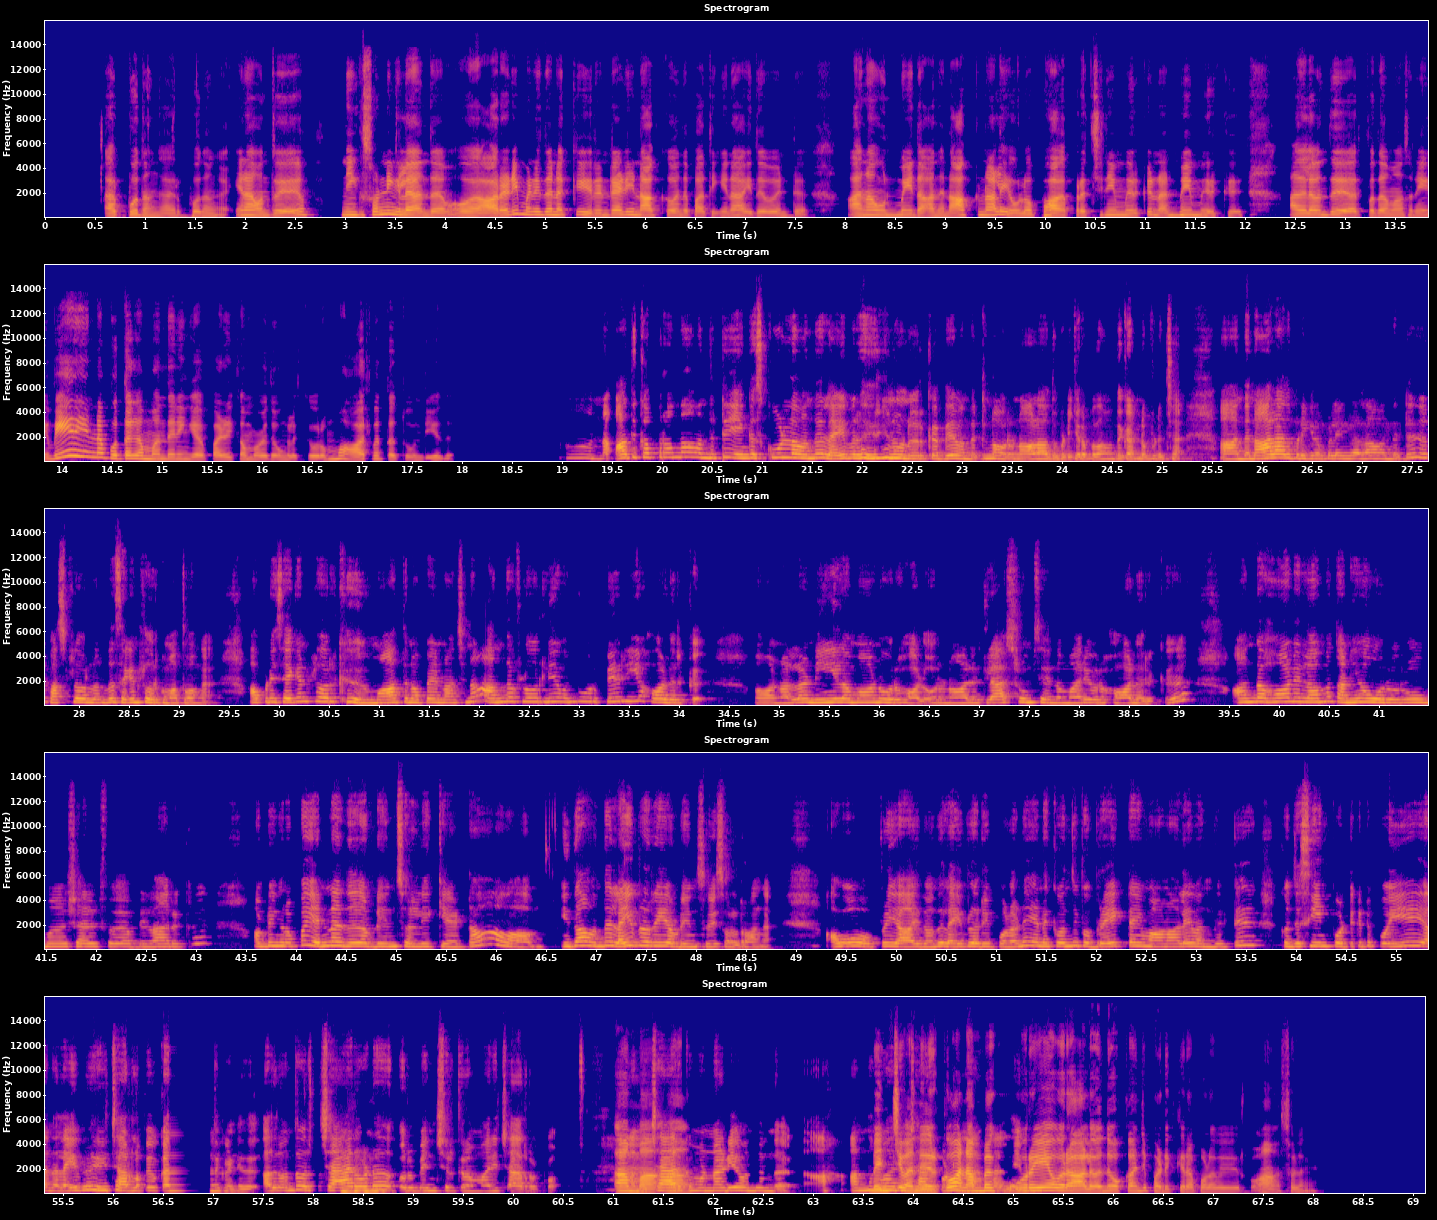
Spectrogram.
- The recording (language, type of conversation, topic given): Tamil, podcast, நீங்கள் முதல் முறையாக நூலகத்திற்குச் சென்றபோது அந்த அனுபவம் எப்படி இருந்தது?
- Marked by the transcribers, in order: laughing while speaking: "நன்மையும் இருக்கு"; laughing while speaking: "லைப்ரரின்னு ஒண்ணு இருக்கறதே வந்துட்டு"; in English: "பர்ஸ்ட் புளோர்லருந்து செகண்ட் புளோர்க்கு"; in English: "ஃபுளோருக்கு"; in English: "புளோர்லயே"; drawn out: "கேட்டா?"; in English: "லைப்ரரி"; in English: "லைப்ரரி"; in English: "பிரேக் டைம்"; laughing while speaking: "சீன் போட்டுகிட்டு போயி அந்த லைப்ரரி சேர்ல போய் உக்காந்துக்க"; in English: "லைப்ரரி"; laugh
